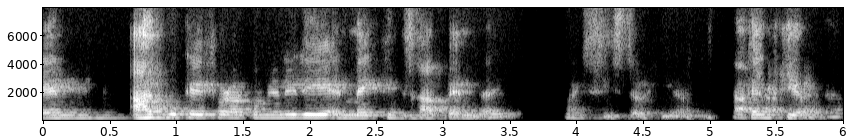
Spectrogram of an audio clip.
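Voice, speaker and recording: With audible room echo, a woman speaks at medium pitch with fairly even intonation. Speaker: community advocate. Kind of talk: personal testimony.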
